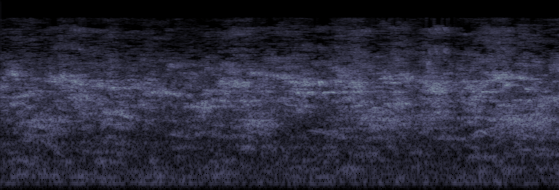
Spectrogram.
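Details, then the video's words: Birds chirping in a dense, continuous chorus of overlapping high, quick chirps and twitters with no clear rhythm, filling the clip without pause. "Birds chirping sound"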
